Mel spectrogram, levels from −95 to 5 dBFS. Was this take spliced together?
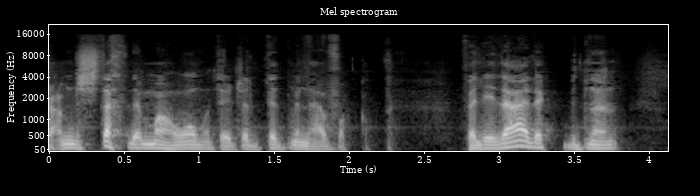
no; 0 cuts

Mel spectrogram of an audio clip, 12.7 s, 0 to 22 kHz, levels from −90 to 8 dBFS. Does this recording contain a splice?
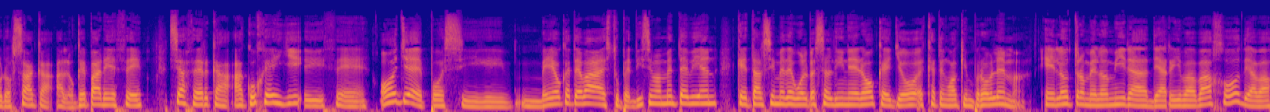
yes; 3 cuts; at 1.7 s, 3.1 s, 3.7 s

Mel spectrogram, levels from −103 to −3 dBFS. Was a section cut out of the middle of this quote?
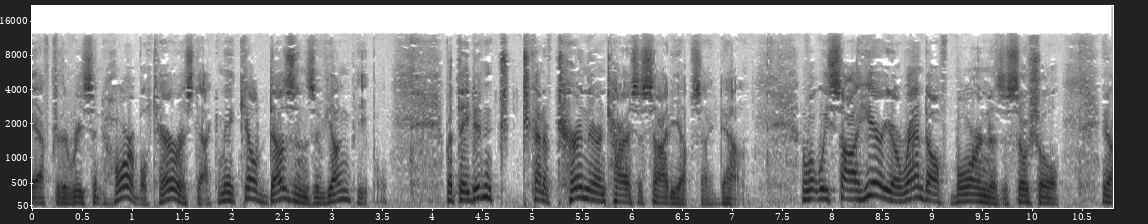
no; 0 cuts

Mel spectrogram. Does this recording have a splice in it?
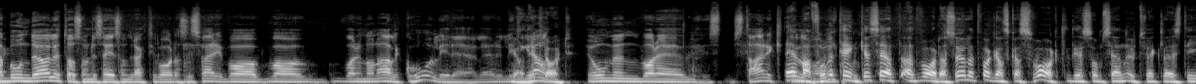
no; 0 cuts

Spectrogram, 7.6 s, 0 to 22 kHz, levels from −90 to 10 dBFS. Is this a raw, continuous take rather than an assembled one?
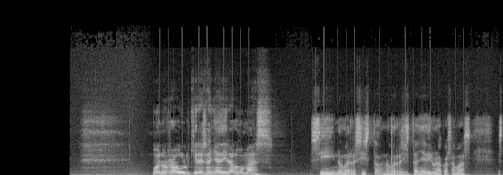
yes; 0 cuts

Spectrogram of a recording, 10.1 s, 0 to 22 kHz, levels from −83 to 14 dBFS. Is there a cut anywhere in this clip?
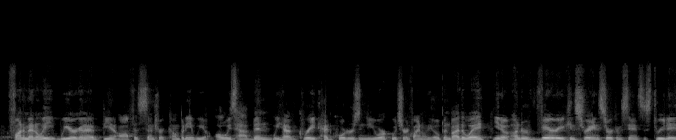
yes; 1 cut; at 6.1 s

